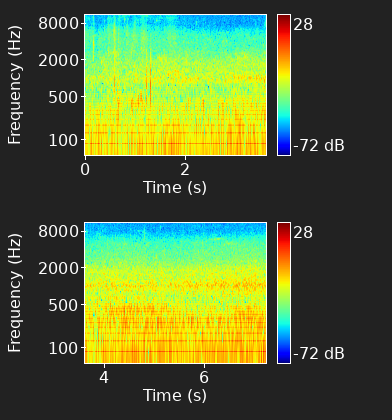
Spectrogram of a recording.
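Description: Rumble of a passing vehicle or distant traffic, growing louder toward the end, with a few faint clicks in the first second and a half.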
